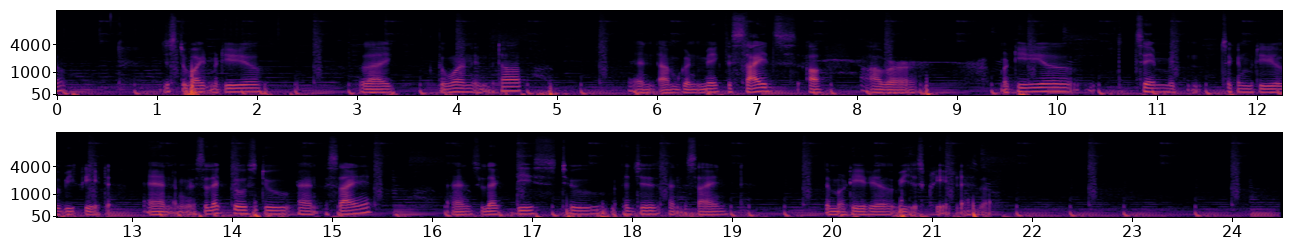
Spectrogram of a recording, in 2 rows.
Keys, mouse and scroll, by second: 0.1 click, 2.7 click, 3.1 middle click, 3.4-3.8 scroll down 3, 3.8-6.6 middle drag, 6.6 x, 7.4 ctrl+v, 9.2 click, 9.9 click, 10.2 KP_7, 10.5 Tab, 10.7 scroll down 3, 10.9 shift+middle click, 11.2 click, 12.0 click, 12.4 click, 13.1 click, 13.8 click, 14.4 click, 14.7 click, 14.9 scroll up 5, 15.2 middle drag, 15.4 scroll down 4, 15.6 shift+middle drag, 15.9-16.7 scroll up 4, 16.1-16.5 middle drag, 17.0 click, 17.9 shift+click, 18.4 click, 18.7 click, 19.2 Tab, 19.4 scroll down 1, 19.6-20.2 middle drag, 20.2-20.8 scroll up 4, 20.4 middle drag, 20.8 shift+middle drag, 21.1 Tab, 21.4 click, 21.7 click, 22.4 drag, 22.7 click, 22.9 Tab, 23.0 scroll down 5, 23.2 scroll up 1, 23.2 middle click, 23.4 scroll down 3, 23.7-24.5 shift+middle drag.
